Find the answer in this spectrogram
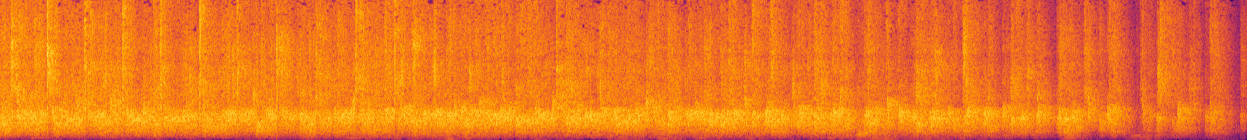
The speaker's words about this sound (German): Danke, lass mal hier ein bisschen Applaus hören.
